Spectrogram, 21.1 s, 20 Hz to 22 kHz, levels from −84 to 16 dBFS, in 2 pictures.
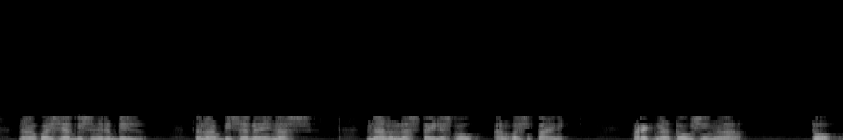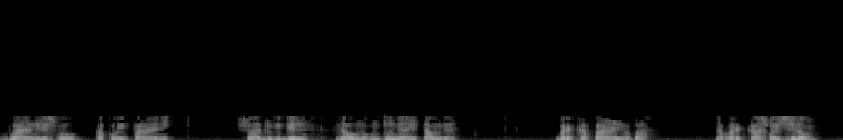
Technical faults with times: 0.00-21.09 AAC compression

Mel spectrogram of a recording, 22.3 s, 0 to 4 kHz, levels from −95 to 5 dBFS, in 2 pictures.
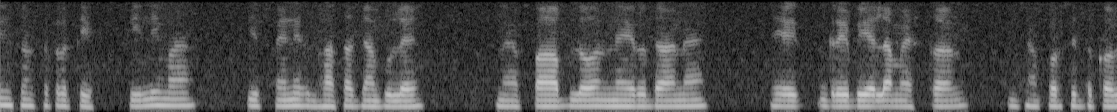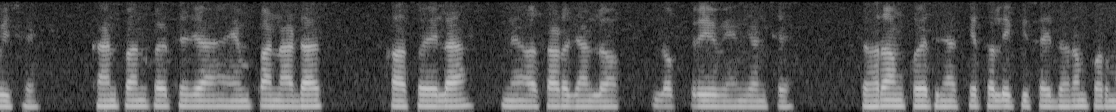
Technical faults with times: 0.00-22.34 noise suppressor artifacts
0.15-1.31 speech cut by the noise suppressor
7.71-12.12 speech cut by the noise suppressor
13.76-15.36 speech cut by the noise suppressor
17.69-22.34 speech cut by the noise suppressor

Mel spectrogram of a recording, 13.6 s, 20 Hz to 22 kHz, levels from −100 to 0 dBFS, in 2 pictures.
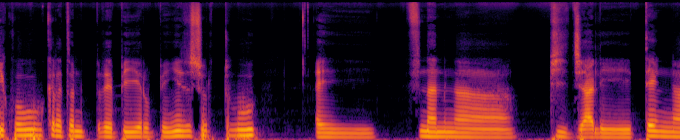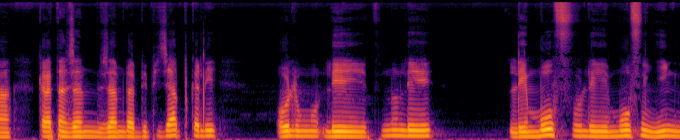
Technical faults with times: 8.83-8.85 loud pop

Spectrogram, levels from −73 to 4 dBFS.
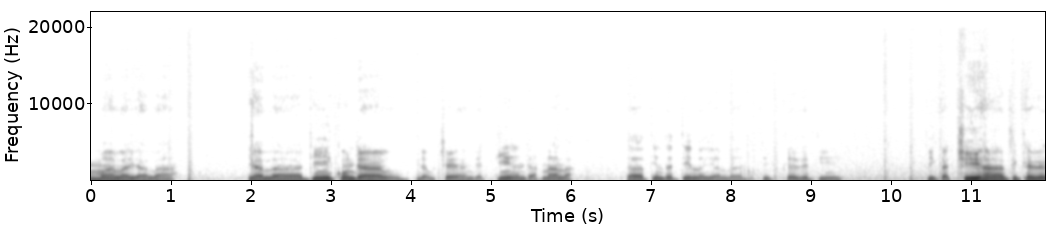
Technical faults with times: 7.04-9.52 automatic gain rising

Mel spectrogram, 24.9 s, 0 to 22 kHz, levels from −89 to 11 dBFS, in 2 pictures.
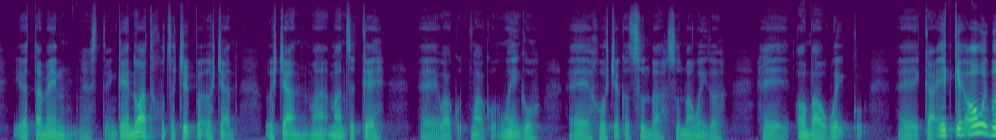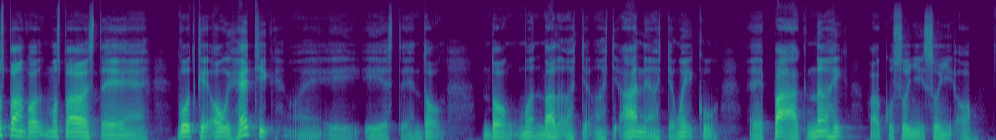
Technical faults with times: none

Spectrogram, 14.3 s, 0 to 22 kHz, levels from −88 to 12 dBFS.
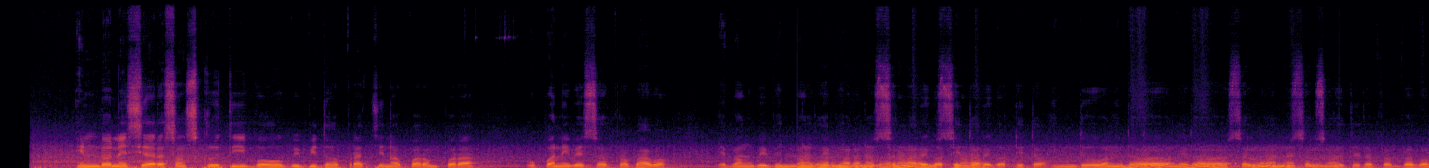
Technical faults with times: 7.97-13.39 doubled audio track

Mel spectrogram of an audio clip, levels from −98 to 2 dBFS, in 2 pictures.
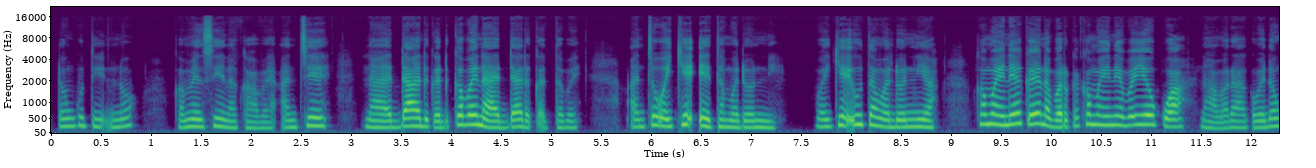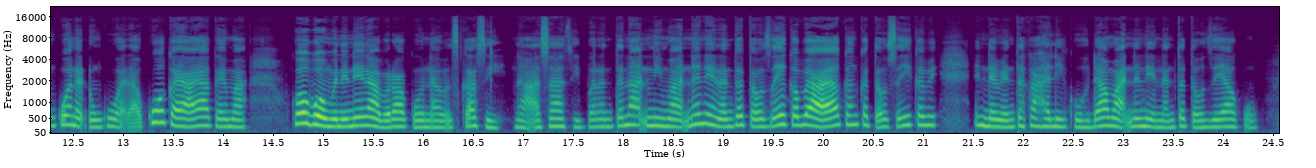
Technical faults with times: none

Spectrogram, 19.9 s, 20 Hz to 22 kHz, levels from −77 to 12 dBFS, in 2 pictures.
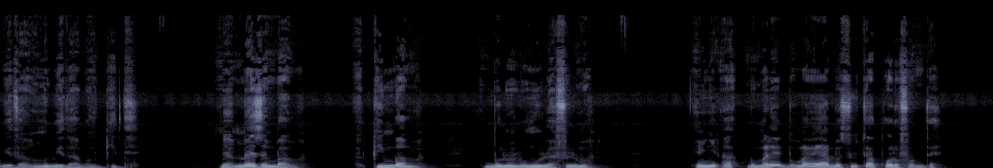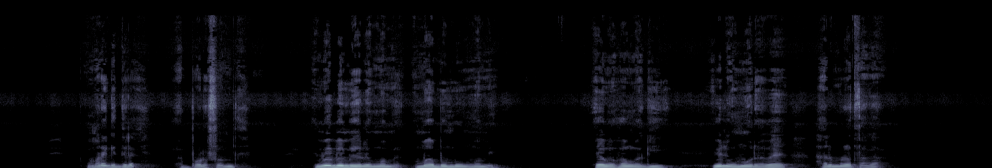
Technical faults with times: none

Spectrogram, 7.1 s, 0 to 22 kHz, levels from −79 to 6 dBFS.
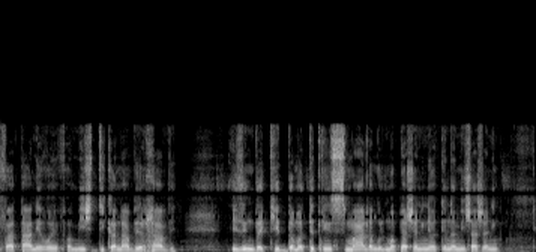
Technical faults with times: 0.00-7.15 MP2 compression

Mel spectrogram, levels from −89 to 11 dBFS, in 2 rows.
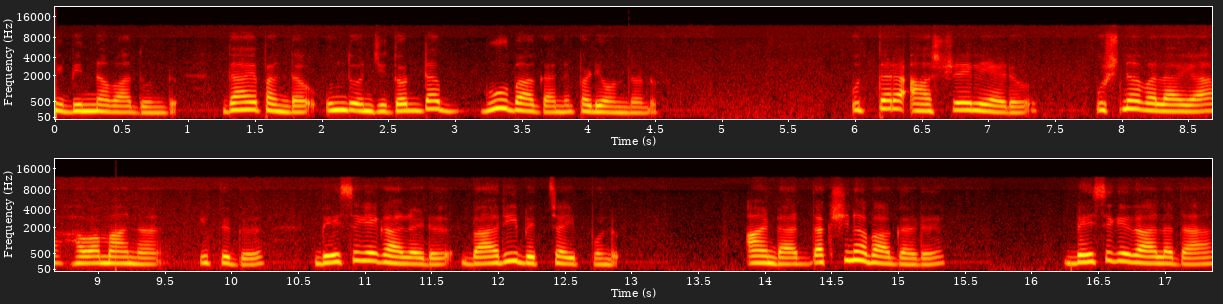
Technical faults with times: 3.74-4.49 CD scratch ticks
8.94-9.50 CD scratch ticks
13.27-13.83 comfort noise in place of the background
15.71-16.23 comfort noise in place of the background

